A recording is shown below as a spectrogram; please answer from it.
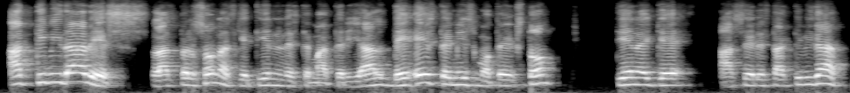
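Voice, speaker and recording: A man's voice: fairly high pitch, fairly bright tone. A male teacher giving a classroom lecture, often checking in with his students through tag questions. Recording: dull lo-fi classroom recording.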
